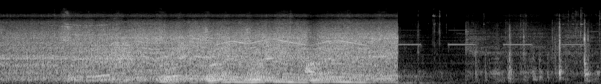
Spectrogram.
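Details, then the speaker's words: 1983 Toyota Sunrader motorhome, replacement supercharged 3RZ four-cylinder after pulley reinstalled, quiet engine with some oil leaks; climbs smoothly through several blips and drops back cleanly before shutting off, no wobble noise or chirp: normal revving. "woo dang that thing does sound good"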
